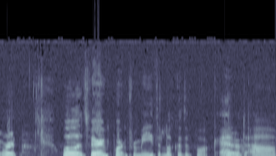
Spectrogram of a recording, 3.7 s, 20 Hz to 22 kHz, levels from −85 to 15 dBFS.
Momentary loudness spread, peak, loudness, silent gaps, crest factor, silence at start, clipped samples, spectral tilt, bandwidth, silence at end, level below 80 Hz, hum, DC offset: 15 LU; 0 dBFS; -15 LUFS; none; 16 dB; 0 s; under 0.1%; -4.5 dB/octave; 17 kHz; 0 s; -48 dBFS; none; under 0.1%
